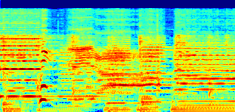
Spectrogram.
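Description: Instrumental passage of a Latin tropical band song: a melody in accordion-like tones over a steady bass line.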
